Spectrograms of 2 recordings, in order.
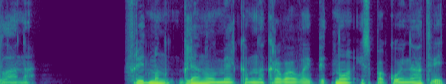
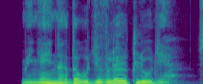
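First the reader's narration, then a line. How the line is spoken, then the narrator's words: Angry. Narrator (Russian): сердито произнес Фридман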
